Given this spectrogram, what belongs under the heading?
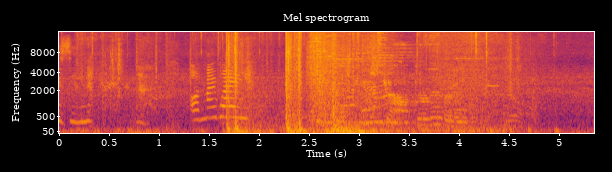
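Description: Gunfire in the battle royale game Farlight 84, a burst of rapid shots rising into sustained crackling fire, with excited voices talking over it throughout.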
